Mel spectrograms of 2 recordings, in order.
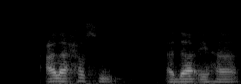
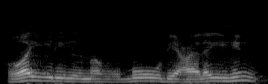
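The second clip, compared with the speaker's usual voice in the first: slow, loud drawn-out verse; Quran recitation; 6 dB louder, much slower than usual. Shown as a demonstration. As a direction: recite slowly at full voice. (ترتيل بطيء بصوت مرتفع)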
